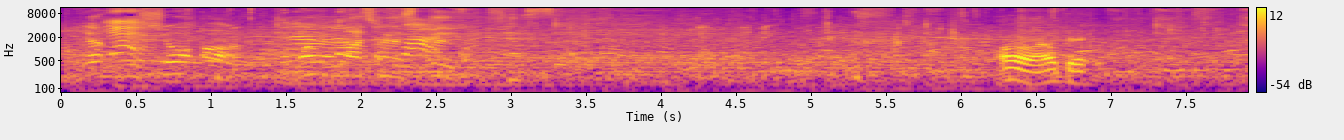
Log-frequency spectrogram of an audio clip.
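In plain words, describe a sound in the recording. A crowd murmurs in the distance outdoors.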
